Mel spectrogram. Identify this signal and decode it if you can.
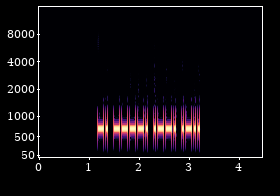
Morse code, heard as a keyed tone, about 31 wpm, 700 Hz. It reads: N9PL
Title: USA Call Signs - 4 Characters - 4x Character Spacing - 30wpm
